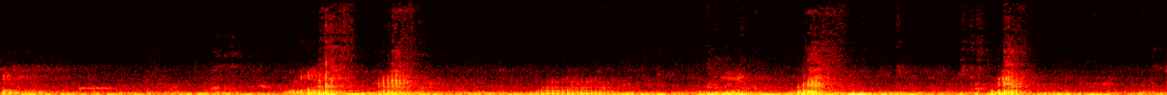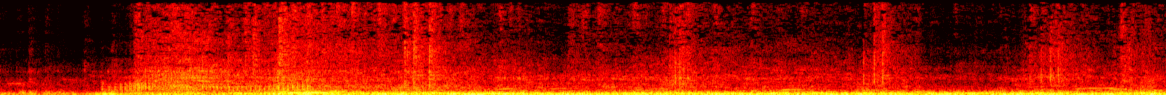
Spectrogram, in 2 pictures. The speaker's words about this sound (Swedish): Nu kommer en massa endurohojar här på slutet och sen är polisbil. Och de flesta endurokillarna åker på ett hjul, en del på bakhjulet och en del på framhjulet.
